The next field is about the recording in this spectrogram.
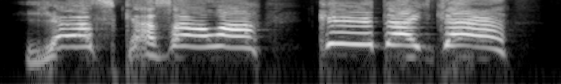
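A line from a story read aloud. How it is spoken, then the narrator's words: Female shriek. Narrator (Ukrainian): заверещала вона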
